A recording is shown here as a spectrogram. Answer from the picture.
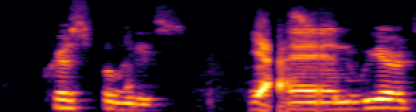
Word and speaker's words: Felice: It's Felice, right? Am I pronouncing that correctly? Chris Felice.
